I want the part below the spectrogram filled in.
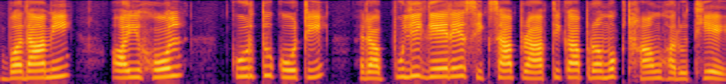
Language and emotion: Nepali, neutral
